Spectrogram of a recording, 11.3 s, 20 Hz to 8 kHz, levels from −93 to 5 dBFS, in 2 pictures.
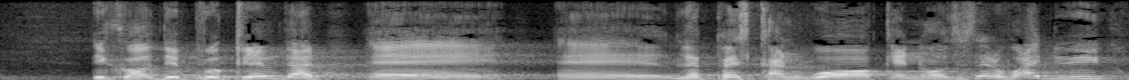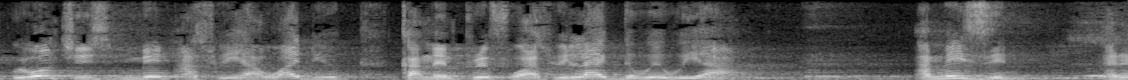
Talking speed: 205 wpm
